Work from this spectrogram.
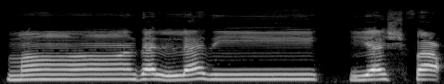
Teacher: نون ساکن کے بعد ذال آ رہا ہے، تو یہاں پہ گنہ کریں گے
